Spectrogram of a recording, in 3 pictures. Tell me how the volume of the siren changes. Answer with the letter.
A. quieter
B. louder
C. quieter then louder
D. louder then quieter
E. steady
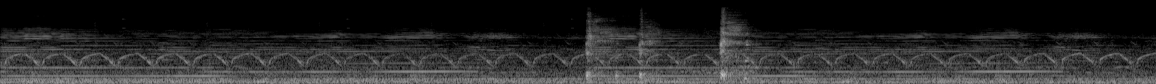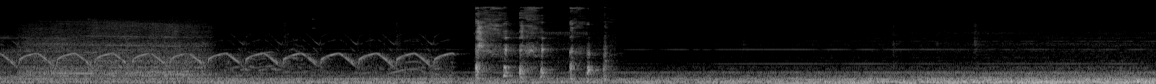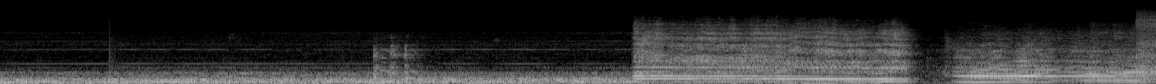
E.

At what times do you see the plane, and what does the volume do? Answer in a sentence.
You can hear the plane from 0.0 to 34.6 s, getting louder.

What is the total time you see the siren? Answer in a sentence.
The siren can be heard for 16 seconds in total.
